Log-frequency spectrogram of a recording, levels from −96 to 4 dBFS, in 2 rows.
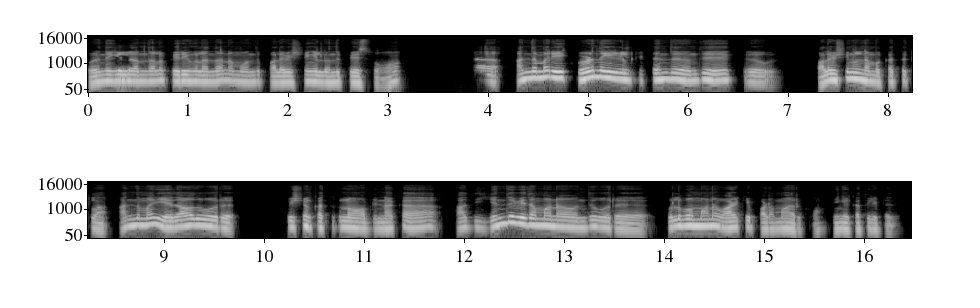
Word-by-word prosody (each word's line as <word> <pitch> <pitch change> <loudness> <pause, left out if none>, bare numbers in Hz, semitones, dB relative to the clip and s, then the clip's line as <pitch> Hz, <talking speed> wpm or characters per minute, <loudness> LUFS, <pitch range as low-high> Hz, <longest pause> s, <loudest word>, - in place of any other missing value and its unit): குழந்தைகளா 140 +4 +2
இருந்தாலும், 140 +2 -1
பெரியவங்களா 140 -1 +2
இருந்தாலும் 140 +3 -2
நம்ம 135 -2 -4
வந்து 130 +1 -5
பல 120 - -1
விஷயங்கள் 130 +1 -1
வந்து 125 0 -2
பேசுவோம். 110 -1 -4 0.8
அ - - -5 0.4
அந்த 190 +5 +4
மாரி 215 -2 +7 0.2
குழந்தைகள் 185 -4 +5
கிட்ட 150 0 -18
இருந்து 175 0 +2
வந்து 155 +3 0 1.1
பல - - +2
விஷயங்கள் 170 0 +3
நம்ம 130 -3 -1
கத்துக்கலாம். 125 -4 -6 0.2
அந்த 165 +4 +1
மாரி 190 0 +2
ஏதாவது 160 +5 +2
ஒரு 130 -4 +1 0.6
விஷயம் 135 +1 -2
கத்துக்கணும் 130 0 -1
அப்டினாக்கா, 120 +3 -4 0.5
அது 135 +1 -9 0.2
எந்த 205 +5 +2
விதமான 170 -4 +3 0.2
வந்து 130 +3 -3
ஒரு 120 -3 -3 0.5
சுலபமான 160 +2 +3
வாழ்க்கை 135 +2 -1
பாடமா 115 +1 -3
இருக்கும்? 100 0 -17
நீங்க 110 0 -2
கத்துக்கிட்டது. 105 -6 -9
140 Hz, 140 wpm, -24 LUFS, 125-160 Hz, 1.1 s, மாரி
